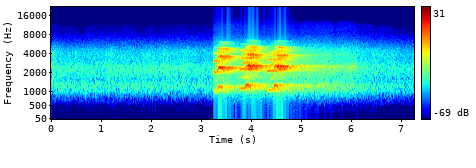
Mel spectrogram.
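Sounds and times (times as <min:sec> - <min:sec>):
female tawny owl calling: 0:03.3 - 0:05.6.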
